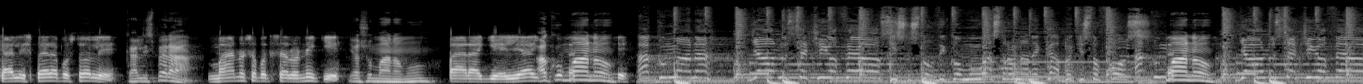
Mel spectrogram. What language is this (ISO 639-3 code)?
ell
